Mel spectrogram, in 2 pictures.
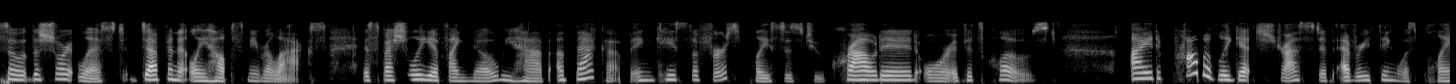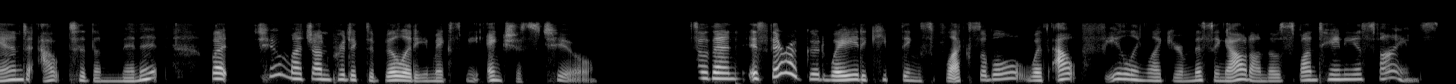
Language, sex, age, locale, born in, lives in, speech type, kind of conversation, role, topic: English, female, 40-44, en-US, United States, United States, read, expert-assistant, asker, How would you find common ground when you and a friend or partner have different vacation styles and need to compromise?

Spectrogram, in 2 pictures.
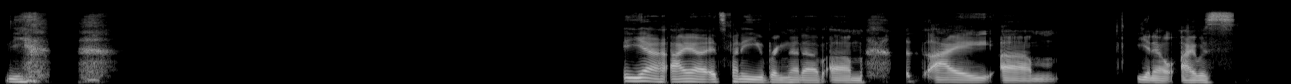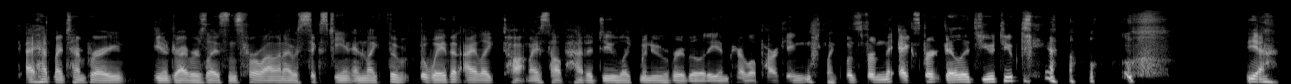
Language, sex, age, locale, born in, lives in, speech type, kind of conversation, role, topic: English, male, 30-34, en-US, United States, United States, conversation, podcast, host, How is technology shaping the way we learn and teach today?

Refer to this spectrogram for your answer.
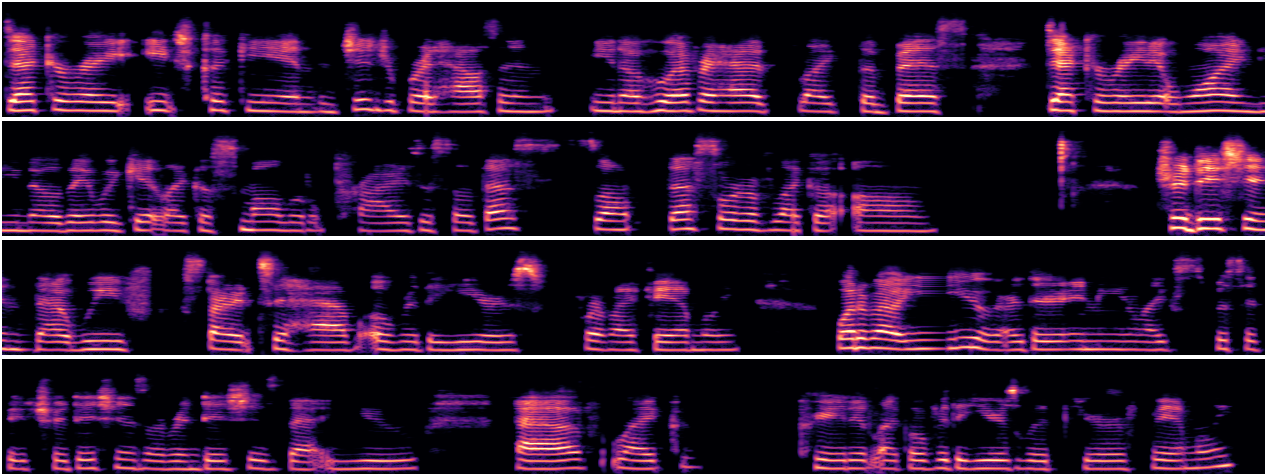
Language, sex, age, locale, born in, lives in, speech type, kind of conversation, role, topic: English, female, 20-24, en-US, United States, United States, conversation, unstructured, none, Which comfort food do you turn to, and what memories, people, or traditions shape its story?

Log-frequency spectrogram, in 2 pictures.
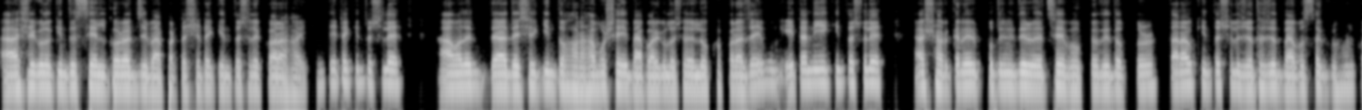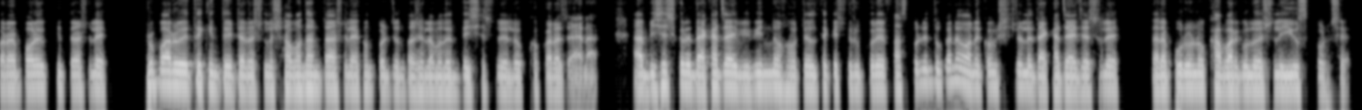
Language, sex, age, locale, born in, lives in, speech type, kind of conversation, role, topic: Bengali, male, 20-24, bn-BD, Bangladesh, Bangladesh, conversation, unstructured, none, আপনি কি মনে করেন দ্রুত প্রস্তুত খাবার আমাদের স্বাস্থ্যকে ক্ষতিগ্রস্ত করছে?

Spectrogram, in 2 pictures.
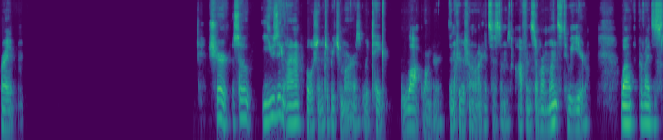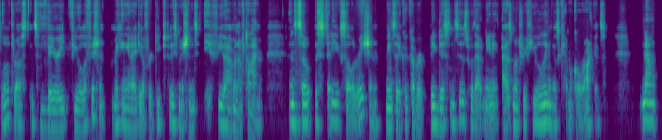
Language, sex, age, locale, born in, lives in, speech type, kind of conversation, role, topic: English, male, 20-24, en-US, United States, United States, read, expert-assistant, expert, How do rockets launch into space?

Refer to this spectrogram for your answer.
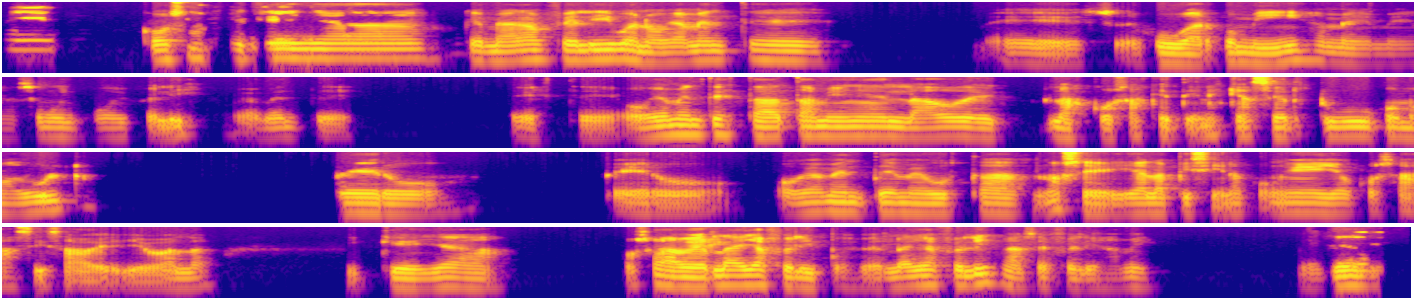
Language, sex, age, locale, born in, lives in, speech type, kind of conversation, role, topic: Spanish, male, 30-34, es-VE, Venezuela, United States, conversation, unstructured, none, ¿Cómo defines la felicidad en tu vida diaria?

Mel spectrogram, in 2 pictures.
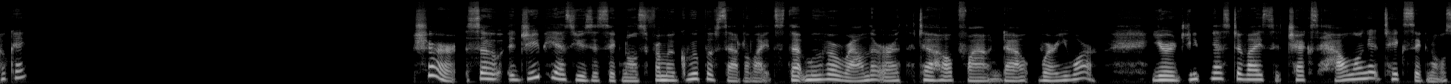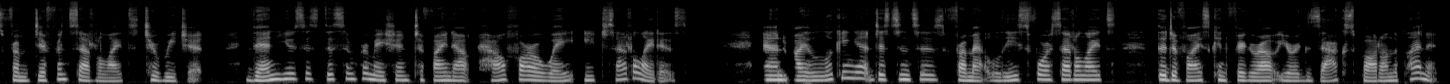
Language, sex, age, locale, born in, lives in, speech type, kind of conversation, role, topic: English, female, 50-54, en-US, United States, United States, read, expert-assistant, expert, How does a GPS know your location?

